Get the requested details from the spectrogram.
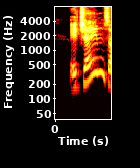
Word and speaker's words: Ijames: Ijames.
